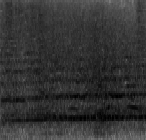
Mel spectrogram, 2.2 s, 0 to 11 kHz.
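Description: A 1993 Formula One Ferrari, driven by Berger, surges past at racing speed with a loud, steady high-pitched engine scream that holds and swells slightly throughout.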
